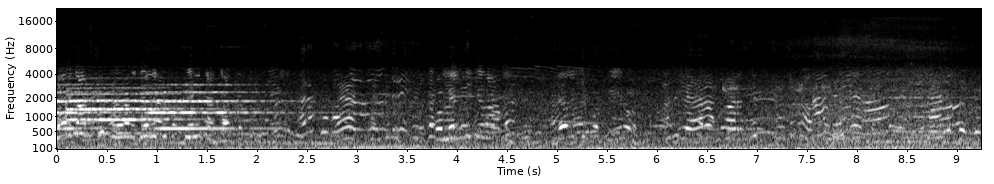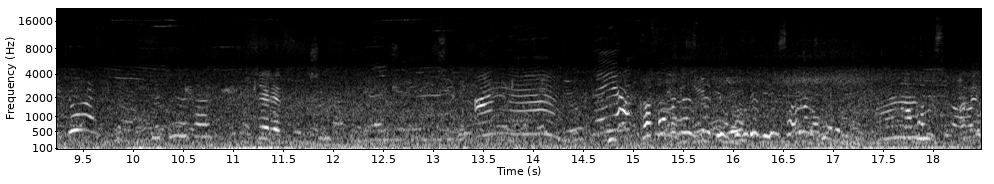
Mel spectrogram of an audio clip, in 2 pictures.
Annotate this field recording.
27.09.2008 16:45, kottbusser damm after skater marathon, huge traffic chaos, two drivers obviously just have had a fight, one is attacking a policemen, which causes him trouble...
